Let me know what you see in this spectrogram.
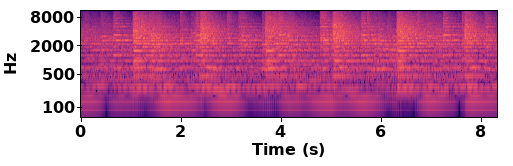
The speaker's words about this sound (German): Es ist 12 Uhr. Sie hören die Glocken der Kirche zum heiligen Sebastian in Hart in Vorarlberg.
